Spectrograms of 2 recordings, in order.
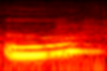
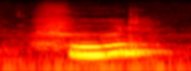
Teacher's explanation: the lips are more forward and rounded than English so we would have ooh like food ooh push your lips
